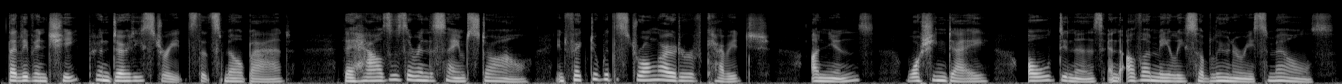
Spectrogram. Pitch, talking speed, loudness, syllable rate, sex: 160 Hz, 150 wpm, -21 LUFS, 4.6 syllables/s, female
